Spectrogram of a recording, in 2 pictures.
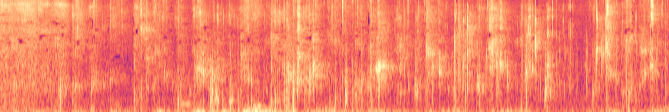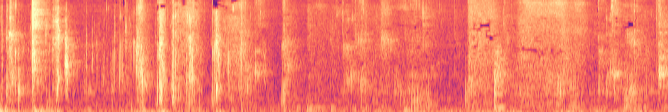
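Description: French bulldog biting and chewing raw chicken fillet close to a microphone: an irregular run of smacks and bites, loudest about two seconds in.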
